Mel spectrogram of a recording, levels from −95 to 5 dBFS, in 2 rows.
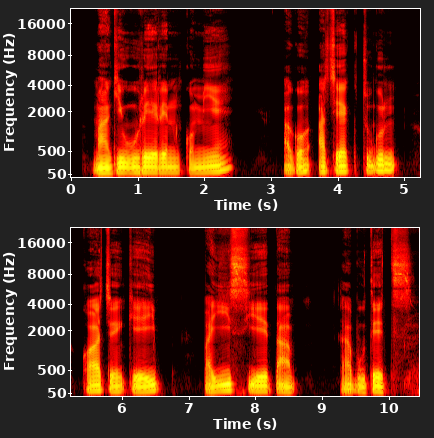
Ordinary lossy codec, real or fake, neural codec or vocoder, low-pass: none; real; none; none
